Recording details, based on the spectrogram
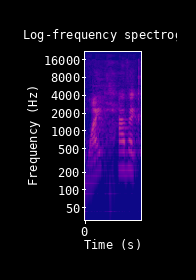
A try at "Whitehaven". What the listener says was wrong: Whitehaven. White Havoc is what you said. You were close. Because it says Haven OC, so you probably saw Havoc.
